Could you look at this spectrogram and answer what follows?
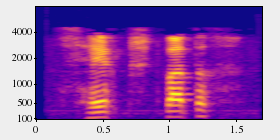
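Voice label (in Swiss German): "herbschtwatter", Alsace Haut Rhin; vin; temps d’automne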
